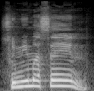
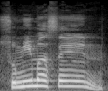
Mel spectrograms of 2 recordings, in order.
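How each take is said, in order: Both takes have the same delivery.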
